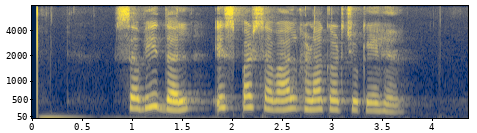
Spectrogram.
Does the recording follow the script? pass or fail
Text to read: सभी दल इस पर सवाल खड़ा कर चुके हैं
pass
